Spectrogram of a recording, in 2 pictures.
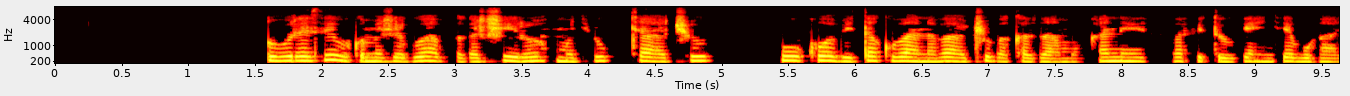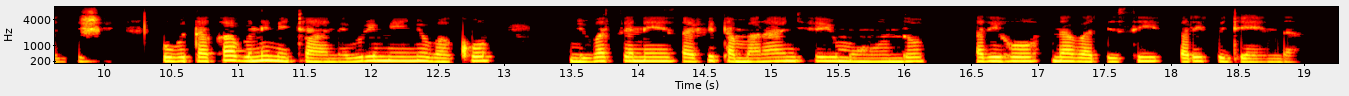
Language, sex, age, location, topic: Kinyarwanda, female, 50+, Nyagatare, education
